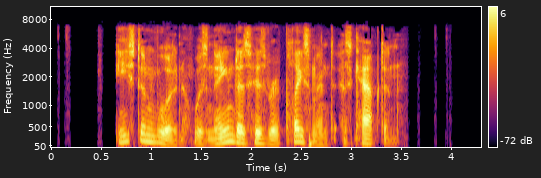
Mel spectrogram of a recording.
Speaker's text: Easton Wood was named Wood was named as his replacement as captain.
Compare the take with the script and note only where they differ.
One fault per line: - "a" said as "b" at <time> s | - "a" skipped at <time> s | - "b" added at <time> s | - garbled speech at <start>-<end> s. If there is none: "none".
- "Wood was named" skipped at 1.9 s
